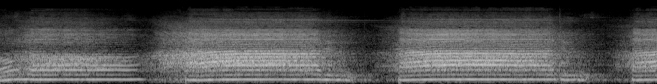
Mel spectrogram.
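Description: Burmese Buddhist metta and merit-sharing verses chanted in long held notes, three phrases with short breaks between them.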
